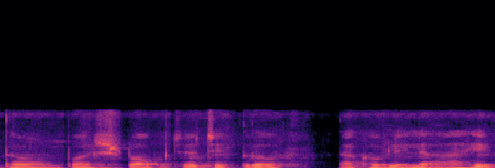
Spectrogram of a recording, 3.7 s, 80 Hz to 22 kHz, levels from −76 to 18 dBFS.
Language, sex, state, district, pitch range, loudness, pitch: Marathi, female, Maharashtra, Gondia, 185-210 Hz, -16 LUFS, 200 Hz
